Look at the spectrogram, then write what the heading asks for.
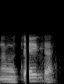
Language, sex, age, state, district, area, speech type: Nepali, male, 60+, West Bengal, Kalimpong, rural, conversation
